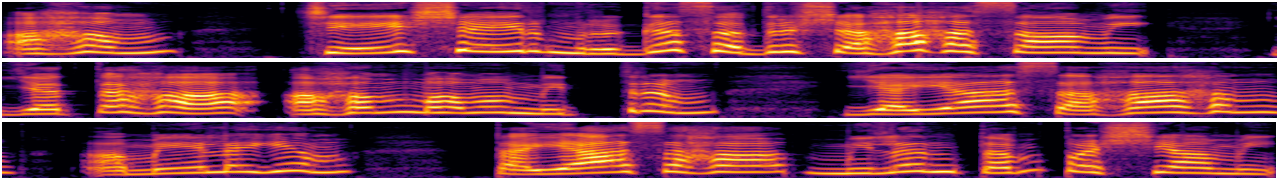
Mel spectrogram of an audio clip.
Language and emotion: Sanskrit, happy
